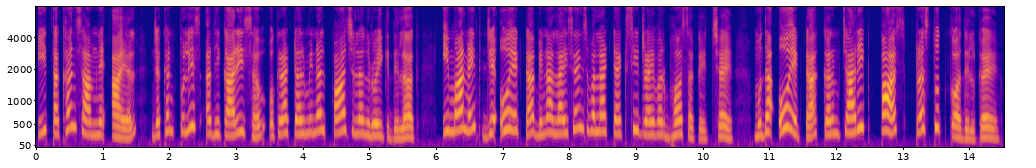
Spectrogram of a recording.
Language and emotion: Maithili, neutral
